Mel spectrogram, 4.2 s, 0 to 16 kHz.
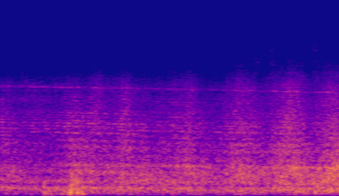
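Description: Jet engines of an Allegiant Airbus A320-family airliner climbing out after takeoff: steady jet noise that grows somewhat louder toward the end, with a brief thump about a second in.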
